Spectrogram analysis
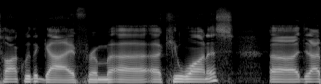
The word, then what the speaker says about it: Kiwanis: Look, they told me that I was going to talk with a guy from Kiwanis. Did I pronounce that right? Kiwanis? Kiwanis? Kiwanis, yeah.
